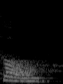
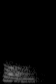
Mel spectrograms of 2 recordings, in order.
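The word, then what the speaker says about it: kon: monsieur for snow is comb it looks like k.o but it's pronounced comb it's in that book but k-o-n you can write that down it has an o like the sound of old and actually here we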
